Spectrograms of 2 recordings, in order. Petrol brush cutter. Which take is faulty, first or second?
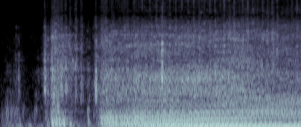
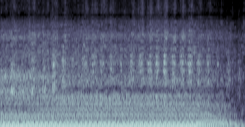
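second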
